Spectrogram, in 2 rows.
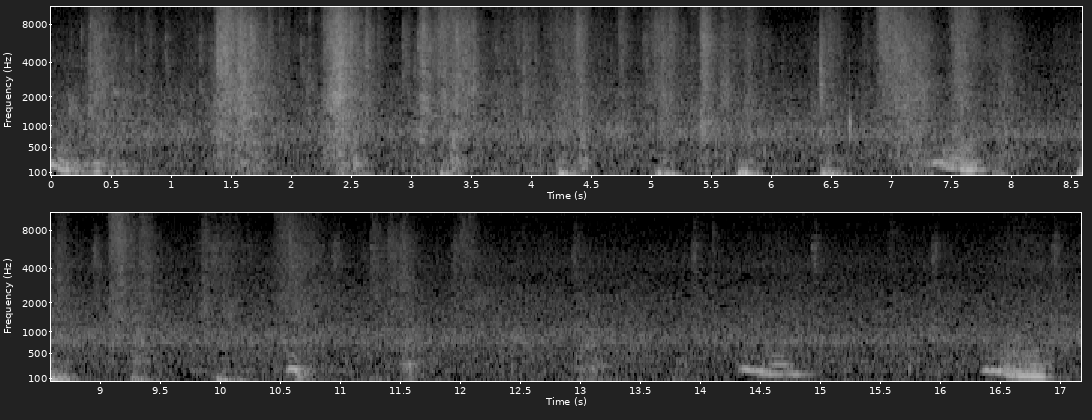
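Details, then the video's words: Remus, a 5-month-old Irish Wolfhound puppy, snores during a well-earned nap while a Great Dane cross uses him as a cushion; soft, low snorts come at irregular intervals of a few seconds, with faint rustling and clicks indoors. "Irish Wolfhound puppy snoring with Great Dane x asleep"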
